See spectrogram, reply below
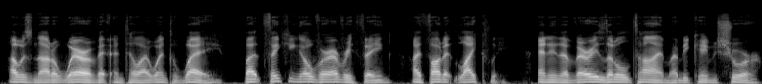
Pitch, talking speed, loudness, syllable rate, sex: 100 Hz, 210 wpm, -19 LUFS, 6.2 syllables/s, male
